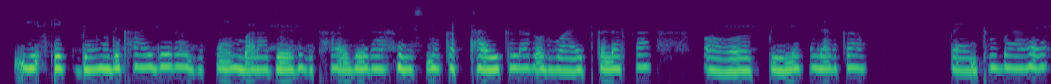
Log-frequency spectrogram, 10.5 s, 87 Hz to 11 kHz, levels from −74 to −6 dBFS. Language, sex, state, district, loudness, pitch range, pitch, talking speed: Hindi, female, Jharkhand, Jamtara, -30 LUFS, 200-225 Hz, 215 Hz, 160 wpm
